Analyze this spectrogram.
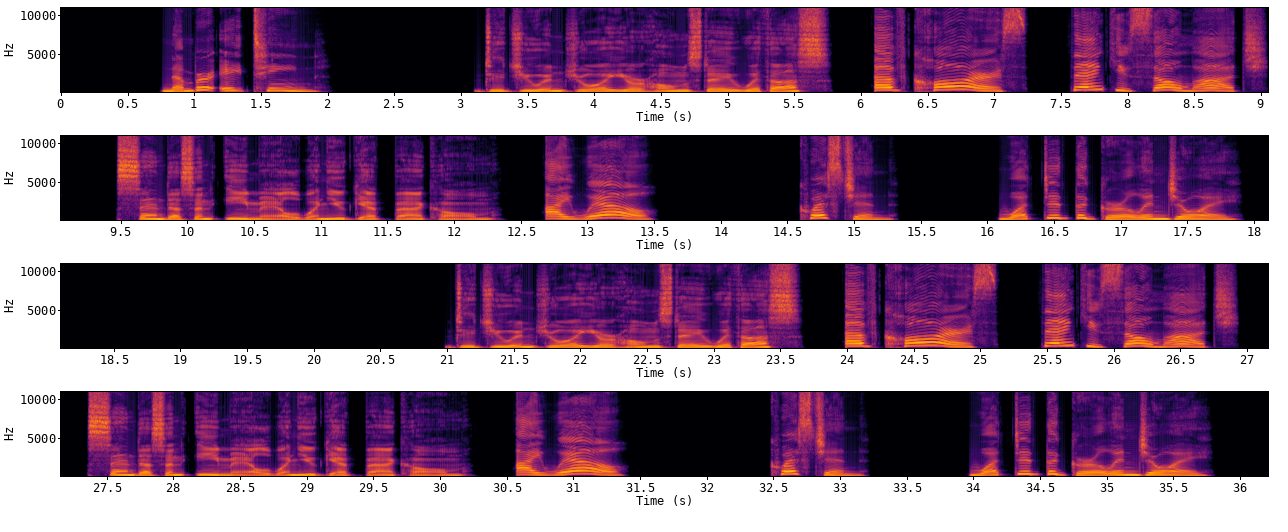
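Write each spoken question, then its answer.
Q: What did the girl enjoy?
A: Her homestay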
